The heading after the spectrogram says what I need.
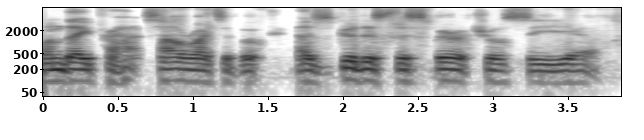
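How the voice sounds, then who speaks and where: Someone with a British accent speaks at a fairly slow pace, the sound dry and close with no echo. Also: man. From Britain. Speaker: business executive, broadcast infrastructure expert. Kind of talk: interview.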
